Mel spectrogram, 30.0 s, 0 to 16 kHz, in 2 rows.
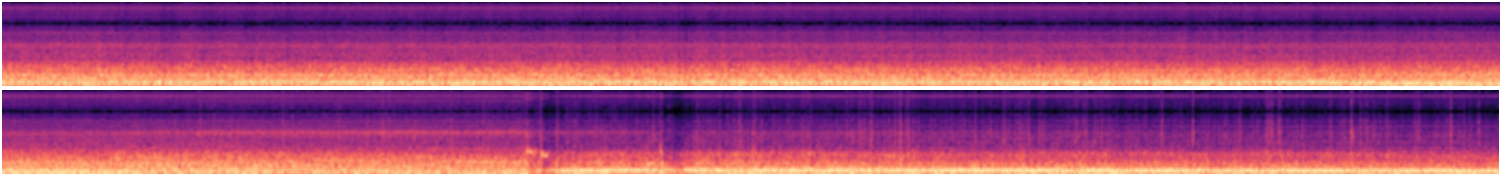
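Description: Cessna 210 Turbo's turbocharged six-cylinder engine and propeller droning steadily, heard inside the cabin. About two-thirds of the way in, the level dips briefly and the tone of the drone shifts.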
